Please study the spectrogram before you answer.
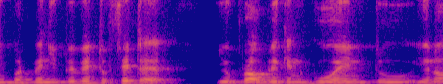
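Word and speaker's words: Fittr: So whether you say fitter with an E, one sec, whether you say fitter with an E or fitter without an E, both sound the same.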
